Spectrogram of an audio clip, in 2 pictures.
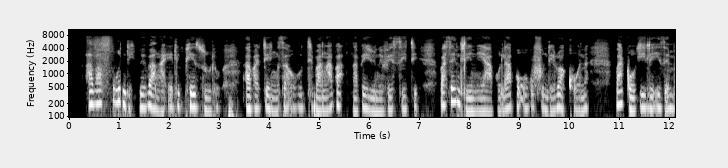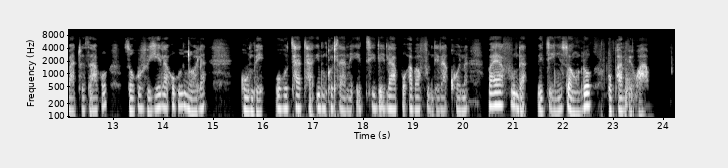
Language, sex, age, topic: North Ndebele, female, 36-49, education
